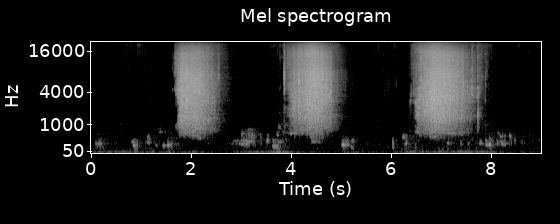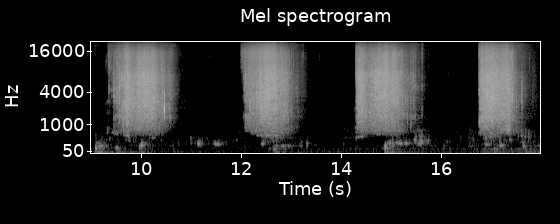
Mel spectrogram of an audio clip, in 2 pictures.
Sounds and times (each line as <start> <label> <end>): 9.6 Brushing leaves with hand 10.6
14.3 Brushing leaves with hand 15.6
16.8 Brushing leaves with hand 17.7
